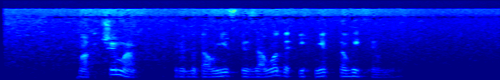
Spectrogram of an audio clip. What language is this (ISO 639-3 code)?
bel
